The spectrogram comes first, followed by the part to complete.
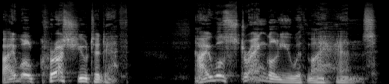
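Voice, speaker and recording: A man's voice: mid-range voice, sing-song, a little slow, vocal fry, pushed and bright, husky, pitched above the performer's own voice, full character voice. A man voicing a terrified male wizard who speaks in a choked, desperate way. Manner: choked, desperate, rising to screams.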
